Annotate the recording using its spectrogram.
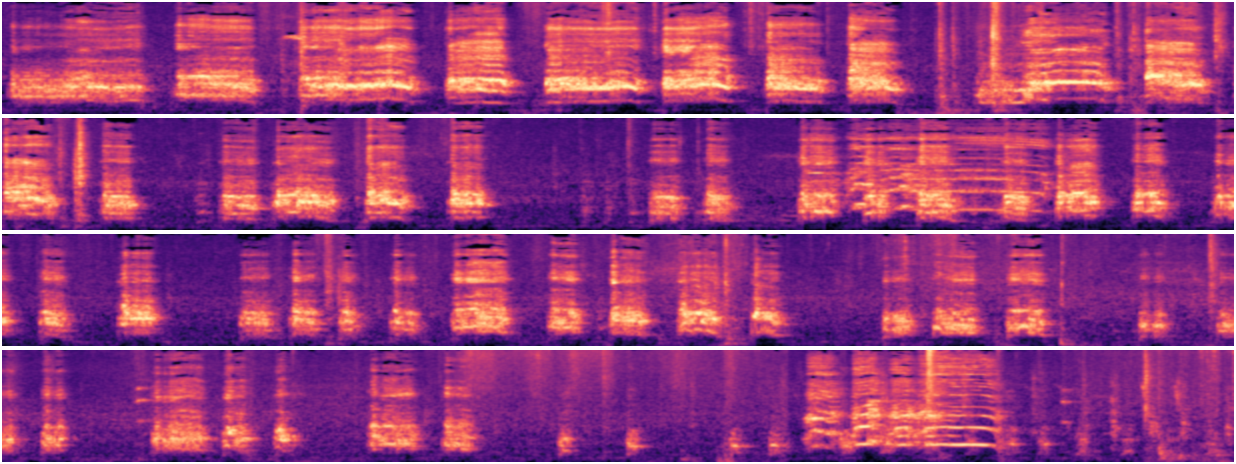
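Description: Chicken calling loudly and over and over, short calls in quick succession with a few longer drawn-out calls about halfway through and near the end, as a hen is lifted out of a nest box and held.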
